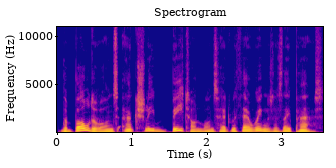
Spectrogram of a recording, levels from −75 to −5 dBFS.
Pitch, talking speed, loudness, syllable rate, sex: 130 Hz, 235 wpm, -17 LUFS, 5.3 syllables/s, male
